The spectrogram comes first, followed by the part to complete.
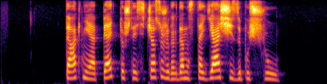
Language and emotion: Russian, angry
